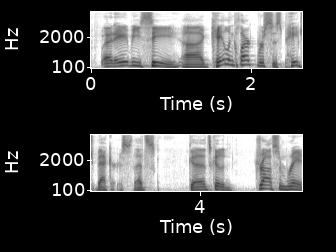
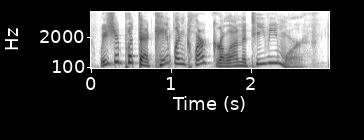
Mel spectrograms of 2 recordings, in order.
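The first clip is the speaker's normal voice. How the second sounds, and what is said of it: Put-on Minnesotan Midwest accent. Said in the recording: “my Minnesotan kind of, I'm not even from Minnesota, but I pulled up my Midwest aunt accent”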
